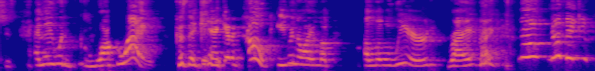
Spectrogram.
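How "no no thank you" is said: very high, chirpy mock politeness; high-pitched refusal. Showing her only answer at first, high sing-out refusal. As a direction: refuse in a high, loud squeak.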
